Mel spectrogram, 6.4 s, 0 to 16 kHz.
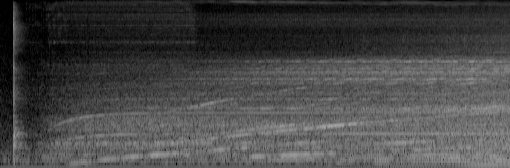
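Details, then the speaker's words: Leeson 1800 RPM D80 lathe motor on Teco-Westinghouse L510 1HP VFD, acceleration set to 3 s per 60 Hz, ramping to 120 Hz; smooth whine climbing steadily for about six seconds, clean, no grinding, normal. "so it's scaling it based on the frequency so the the acceleration time that I have set to three seconds is just the time to get to the normal sixty Hertz"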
